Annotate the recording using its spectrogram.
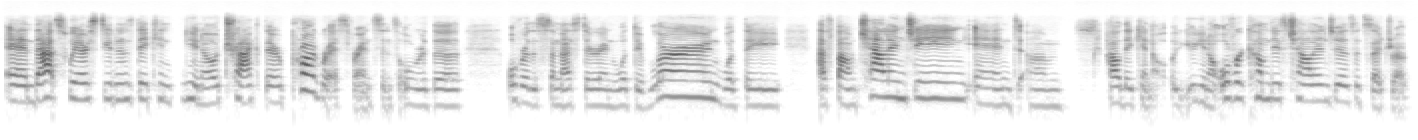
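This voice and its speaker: Speaking unhurriedly in a medium-pitched voice, a writing instructor whose mother tongue is Persian gives a conference talk about teaching writing. She repeatedly asks "right?" and restarts her sentences; the audio is muffled, dry and echo-free.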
